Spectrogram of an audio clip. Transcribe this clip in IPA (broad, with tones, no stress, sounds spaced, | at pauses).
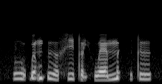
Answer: ɣ ṵ˧˨ ɓ ə̰˧˥ m ʔ ɨ̤˨˩ ə̯ x i˧ t̪ ə̰˧˨ j h w ɛ˨˦ m | t̪ ɨ˧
